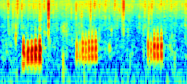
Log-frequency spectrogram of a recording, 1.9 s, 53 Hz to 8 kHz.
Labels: {"label": "biophony, damselfish", "recorder": "SoundTrap 600 or HydroMoth"}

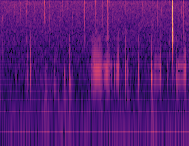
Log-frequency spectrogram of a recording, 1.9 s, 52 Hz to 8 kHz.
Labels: {"label": "biophony, knock croak", "recorder": "SoundTrap 300"}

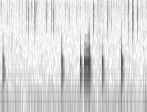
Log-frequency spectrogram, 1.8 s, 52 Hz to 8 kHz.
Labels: {"label": "biophony, knock croak", "recorder": "SoundTrap 300"}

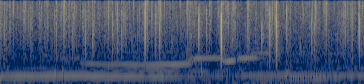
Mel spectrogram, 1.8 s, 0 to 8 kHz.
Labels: {"label": "biophony", "recorder": "SoundTrap 300"}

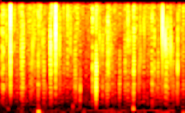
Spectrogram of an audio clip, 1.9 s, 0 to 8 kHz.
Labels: {"label": "biophony, cascading saw", "recorder": "SoundTrap 600 or HydroMoth"}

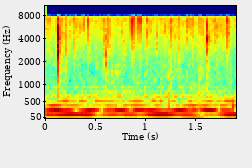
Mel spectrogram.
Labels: {"label": "biophony, midshipman", "recorder": "SoundTrap 500"}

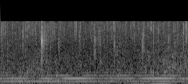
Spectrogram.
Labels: {"label": "biophony, midshipman", "recorder": "SoundTrap 500"}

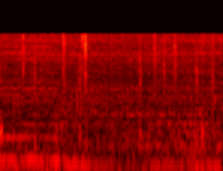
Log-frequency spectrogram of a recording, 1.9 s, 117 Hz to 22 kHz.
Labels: {"label": "anthrophony, boat engine", "recorder": "SoundTrap 300"}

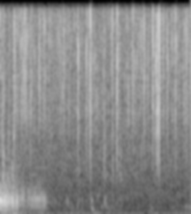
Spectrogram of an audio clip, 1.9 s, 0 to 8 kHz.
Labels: {"label": "biophony, low growl", "recorder": "SoundTrap 300"}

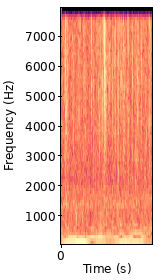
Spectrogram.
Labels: {"label": "biophony, midshipman", "recorder": "SoundTrap 500"}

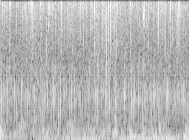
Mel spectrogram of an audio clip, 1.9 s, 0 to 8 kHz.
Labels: {"label": "biophony, rattle", "recorder": "SoundTrap 500"}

